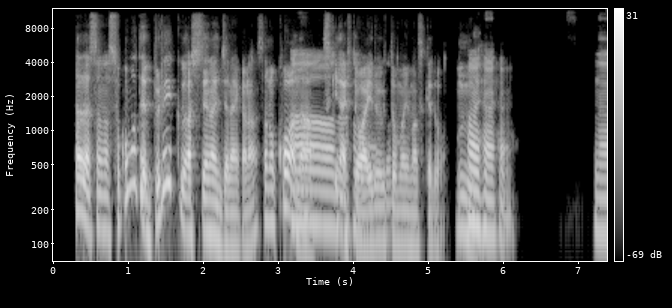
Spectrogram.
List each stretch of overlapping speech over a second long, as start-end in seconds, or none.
3.1-4.6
